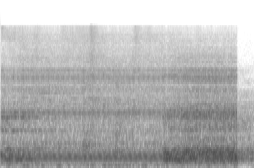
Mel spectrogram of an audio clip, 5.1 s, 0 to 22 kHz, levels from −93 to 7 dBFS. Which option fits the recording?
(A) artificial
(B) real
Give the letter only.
B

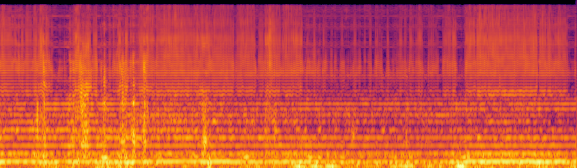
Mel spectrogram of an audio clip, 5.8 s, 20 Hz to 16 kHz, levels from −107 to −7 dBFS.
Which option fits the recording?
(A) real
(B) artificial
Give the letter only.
B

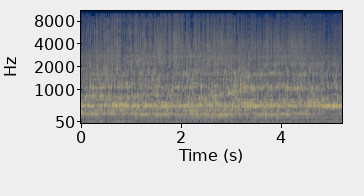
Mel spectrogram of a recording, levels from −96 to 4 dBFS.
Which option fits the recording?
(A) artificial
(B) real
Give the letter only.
A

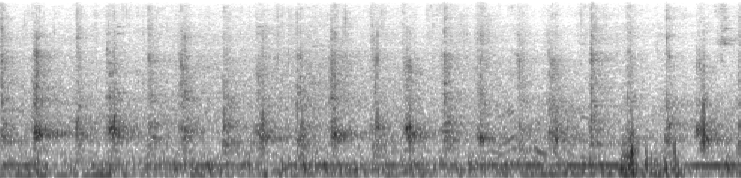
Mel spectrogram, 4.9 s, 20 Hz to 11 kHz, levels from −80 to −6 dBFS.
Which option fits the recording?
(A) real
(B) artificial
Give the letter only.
A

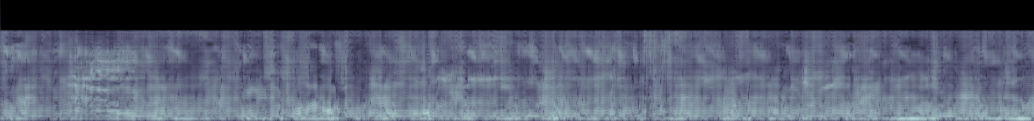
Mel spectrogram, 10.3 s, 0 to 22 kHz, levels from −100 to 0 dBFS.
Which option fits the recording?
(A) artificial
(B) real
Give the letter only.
A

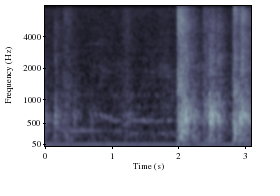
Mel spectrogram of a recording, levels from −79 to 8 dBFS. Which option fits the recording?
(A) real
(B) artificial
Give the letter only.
B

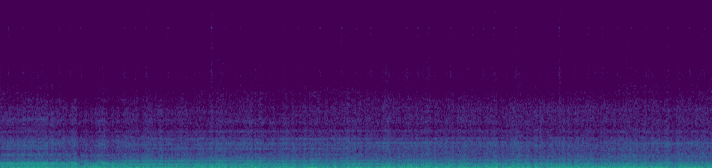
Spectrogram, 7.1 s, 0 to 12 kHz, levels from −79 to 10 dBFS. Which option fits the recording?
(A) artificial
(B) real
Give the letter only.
A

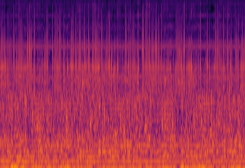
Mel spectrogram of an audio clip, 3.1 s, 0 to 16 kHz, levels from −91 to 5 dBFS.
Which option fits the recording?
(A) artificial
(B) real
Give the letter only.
A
